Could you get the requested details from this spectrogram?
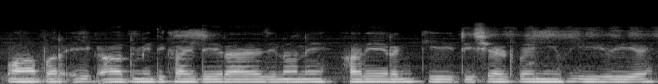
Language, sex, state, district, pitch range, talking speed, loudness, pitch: Hindi, male, Rajasthan, Jaipur, 120-125 Hz, 155 wpm, -17 LUFS, 120 Hz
